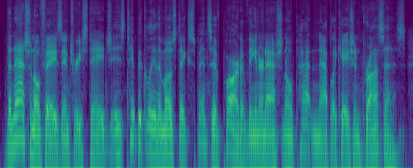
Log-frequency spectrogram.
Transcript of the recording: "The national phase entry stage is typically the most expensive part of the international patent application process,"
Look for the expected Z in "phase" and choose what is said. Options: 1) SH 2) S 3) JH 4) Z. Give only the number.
4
